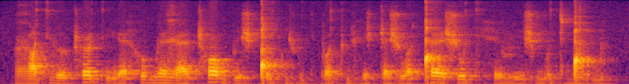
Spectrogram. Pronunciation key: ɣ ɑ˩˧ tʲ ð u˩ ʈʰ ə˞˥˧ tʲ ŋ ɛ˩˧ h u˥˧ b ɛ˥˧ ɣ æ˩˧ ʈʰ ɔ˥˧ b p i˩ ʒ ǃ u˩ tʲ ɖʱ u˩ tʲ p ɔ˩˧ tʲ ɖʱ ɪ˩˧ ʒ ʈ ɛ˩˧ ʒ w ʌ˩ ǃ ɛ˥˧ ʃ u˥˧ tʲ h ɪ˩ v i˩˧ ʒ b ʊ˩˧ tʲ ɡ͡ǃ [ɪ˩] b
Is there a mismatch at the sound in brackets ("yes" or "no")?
no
